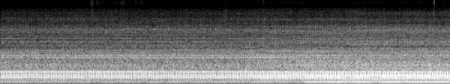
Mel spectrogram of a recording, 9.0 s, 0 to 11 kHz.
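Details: New Yamaha-powered A-iPower 1800 W running / 2300 W starting inverter generator, break-in run, no load: steady even buzz at constant speed, no hunting, misfire or knock; runs smoothly.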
